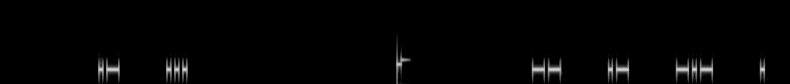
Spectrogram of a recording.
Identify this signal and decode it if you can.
Morse code, heard as a keyed tone, about 30 wpm, spaced as for 14 wpm, 690 Hz. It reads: AS MAKE
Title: 4x Character Spacing - Top 100 Words - 30wpm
